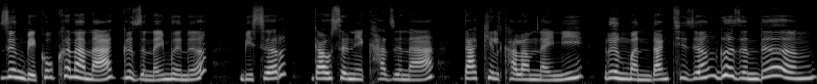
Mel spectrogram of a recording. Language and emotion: Bodo, happy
